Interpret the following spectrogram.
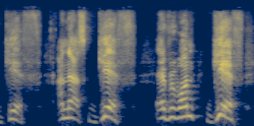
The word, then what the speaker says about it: GIF: knows how you pronounce GIF, and that's GIF. Everyone, GIF. Did you hear me? GIF. All other answers are wrong. It's GIF, as in Jen Giffen.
